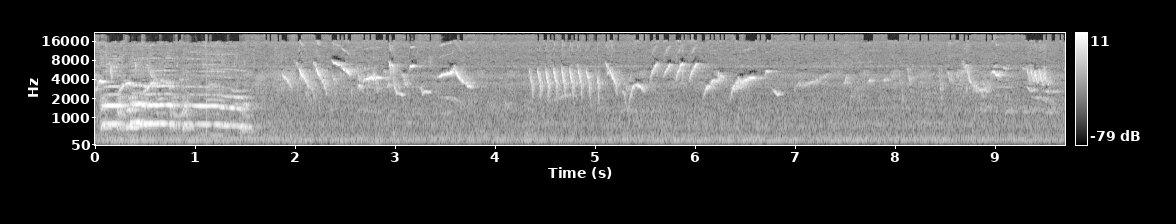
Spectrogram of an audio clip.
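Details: Black-throated canary from Botswana, song used as a lure to prompt quiet males to sing: a loud rooster-like crow opens, then rapid high twittering phrases with buzzy trills and sweeping whistled notes.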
